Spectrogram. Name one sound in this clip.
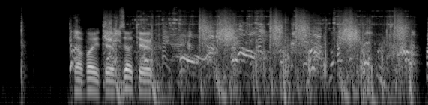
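Men shout and yell as a fight breaks out.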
